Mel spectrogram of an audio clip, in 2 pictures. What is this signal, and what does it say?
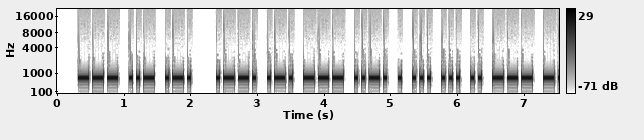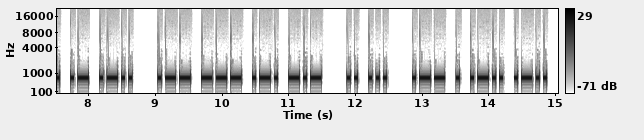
Morse code, heard as a keyed tone, about 22 wpm, 700 Hz. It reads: OUR PROFESSIONAL WORK IS WELL
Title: Sentences from Top 1000 Words - Review Part 4 - 22wpm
